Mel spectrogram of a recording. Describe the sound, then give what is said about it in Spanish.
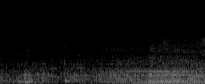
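A car engine hums steadily with a low, rumbling drone that swells slightly louder toward the end, as cars stop in the middle of a city street. No one speaks. “Los coches se paran en medio de la calle.”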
